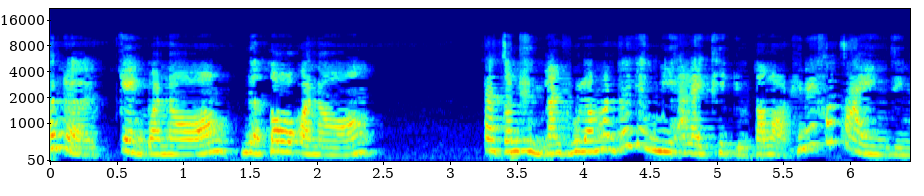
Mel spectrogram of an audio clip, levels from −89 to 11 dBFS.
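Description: From start to end the speech has heavy HE-AAC compression damage, likely from a very low bitrate near 12 kbps. Nothing sits above 11 kHz, yet the treble stays bright rather than dull, unlike a plain low-pass. That upper band is rebuilt, so s sounds turn gritty and metallic.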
